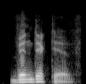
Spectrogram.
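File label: "vindictive", American English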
